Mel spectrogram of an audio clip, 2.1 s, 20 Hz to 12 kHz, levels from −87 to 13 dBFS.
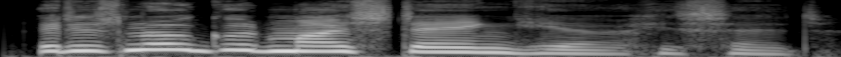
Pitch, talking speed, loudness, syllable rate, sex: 245 Hz, 255 wpm, -13 LUFS, 5.2 syllables/s, female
